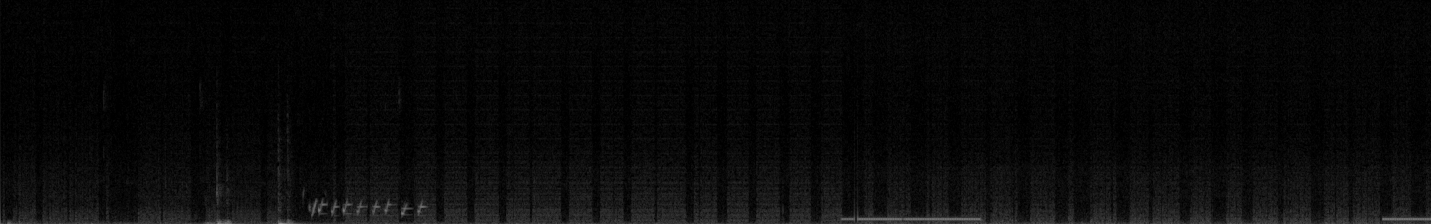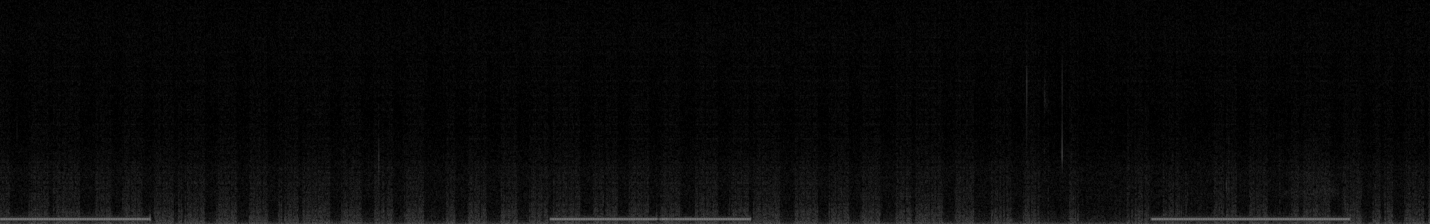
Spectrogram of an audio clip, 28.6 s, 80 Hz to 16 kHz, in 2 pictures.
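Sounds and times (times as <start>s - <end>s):
noise: 0.0s - 28.6s
ringback tone of a telephone call to a payphone: 8.4s - 9.8s, 13.8s - 15.8s, 19.8s - 21.8s, 25.8s - 27.8s.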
